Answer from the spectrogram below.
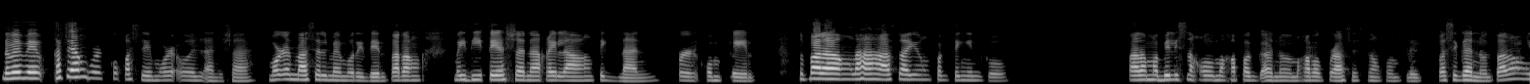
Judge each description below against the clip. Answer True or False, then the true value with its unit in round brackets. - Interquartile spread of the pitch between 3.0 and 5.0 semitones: True (3.7 semitones)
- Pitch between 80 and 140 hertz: False (195 Hz)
